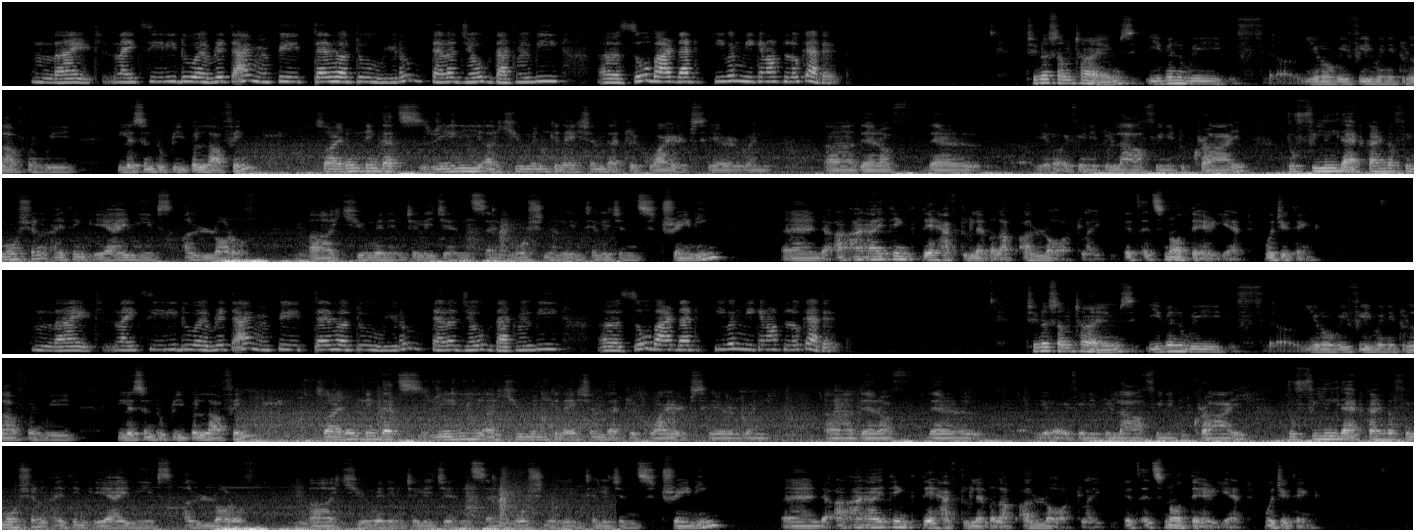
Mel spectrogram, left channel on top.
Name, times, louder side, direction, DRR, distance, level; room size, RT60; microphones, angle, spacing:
voice 1, 0.3-8.3, left 3 dB, 35° left, 0.8 m, -31 dB
voice 2, 10.2-14.9 15.3-16.7 17.3-21.8 22.3-23.9 24.3-26.6 27.0-30.7 31.3-35.5 36.0-40.6 40.9-41.3, right 1 dB, ahead, 1.0 m, -30 dB
sound 1, 16.4-34.4, right 2 dB, 85° right, 0.3 m, -28 dB
3.3 x 2.4 x 2.4 m
head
